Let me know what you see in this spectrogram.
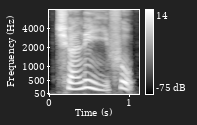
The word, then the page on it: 全力以赴: quán lì yǐ fù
